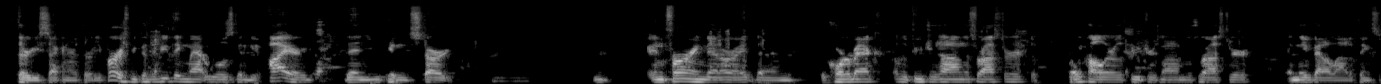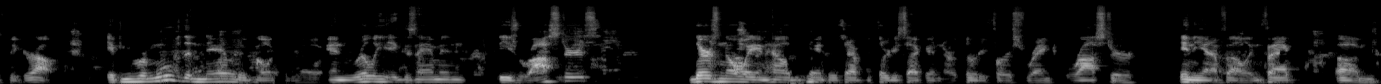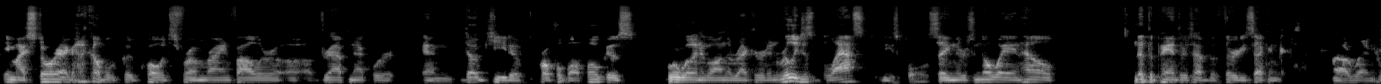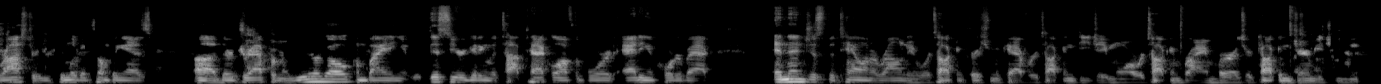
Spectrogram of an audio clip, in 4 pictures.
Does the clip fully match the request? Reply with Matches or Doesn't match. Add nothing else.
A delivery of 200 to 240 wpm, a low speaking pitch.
Matches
